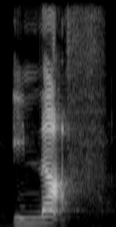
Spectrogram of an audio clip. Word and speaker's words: enough: And that's always second syllable stress. And again, that or e can be either one. Enough or enough.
